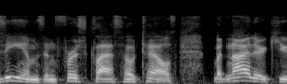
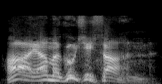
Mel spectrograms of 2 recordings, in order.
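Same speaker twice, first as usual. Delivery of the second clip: higher, playful fake Japanese accent; 7 semitones higher, 3 dB louder than usual. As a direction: tease him with a put-on Japanese accent. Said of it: "in a fake Japanese accent".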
